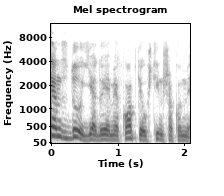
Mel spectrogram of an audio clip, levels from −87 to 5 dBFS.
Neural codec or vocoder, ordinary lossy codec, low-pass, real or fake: none; Opus, 32 kbps; 7.2 kHz; real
